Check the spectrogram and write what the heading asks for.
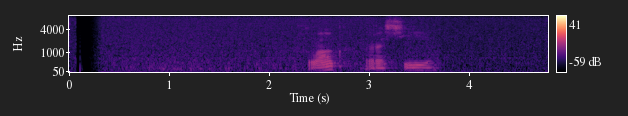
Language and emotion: Russian, neutral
